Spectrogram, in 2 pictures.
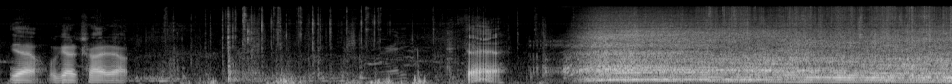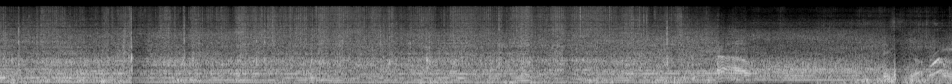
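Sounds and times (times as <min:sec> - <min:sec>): electric lawn mower humming: 0:05.2 - 0:19.0.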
